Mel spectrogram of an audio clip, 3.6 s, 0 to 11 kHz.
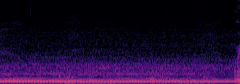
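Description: Aircraft engine at takeoff in Microsoft Flight Simulator 2020 at Arcadia Municipal Airport, a steady droning hum with a low tonal buzz that holds evenly throughout, no talking over it.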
